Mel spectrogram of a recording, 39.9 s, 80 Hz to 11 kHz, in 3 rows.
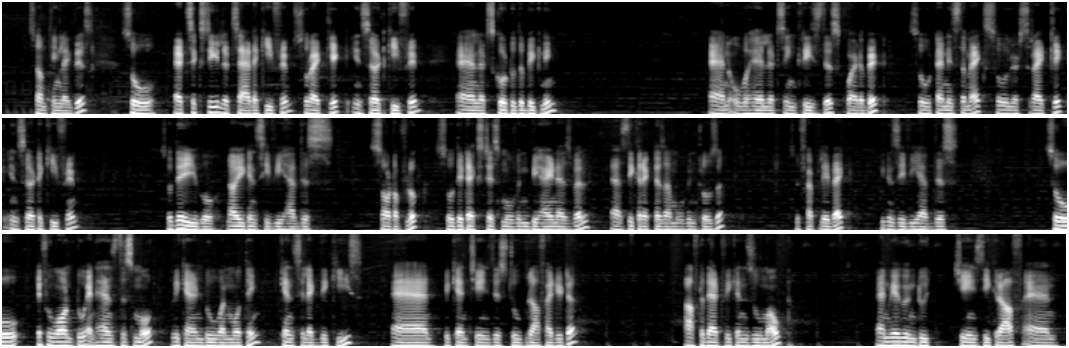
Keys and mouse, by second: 0.9 ctrl+z, 6.0-8.5 drag, 15.9-18.6 drag, 22.1 KP_0, 22.9 space, 24.3 space, 32.6-33.1 drag.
